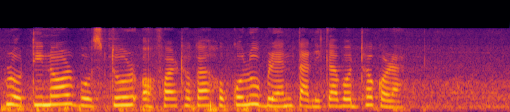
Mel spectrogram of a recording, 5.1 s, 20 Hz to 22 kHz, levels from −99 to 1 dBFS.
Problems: constant background noise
